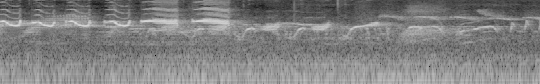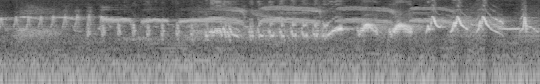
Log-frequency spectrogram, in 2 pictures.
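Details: Caged Chinese hwamei from Vietnam singing loudly: high looping whistles give way to rapid buzzy trills and chattering phrases, varied and fast, with a faint low background rumble.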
